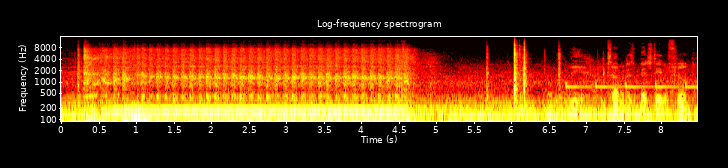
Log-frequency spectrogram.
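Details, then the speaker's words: 2007 GMC Acadia salvage rebuild after a new battery, alternator and belt, having sat for a while: a steady cranking whir for about four seconds that catches only momentarily and never keeps running. Cranks but won't start; cause suspected but not confirmed. "we got gas in here we got a little bit yeah I hear it starts for a second it comes right back up"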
